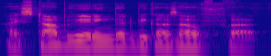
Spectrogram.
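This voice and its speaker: A man hosting a casual model car unboxing vlog from his living room, talking haltingly with stutters and restarts. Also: medium pitch, steady tone, a little mellow. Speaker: diecast model car unboxing channel host. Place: home living room without air conditioning.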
